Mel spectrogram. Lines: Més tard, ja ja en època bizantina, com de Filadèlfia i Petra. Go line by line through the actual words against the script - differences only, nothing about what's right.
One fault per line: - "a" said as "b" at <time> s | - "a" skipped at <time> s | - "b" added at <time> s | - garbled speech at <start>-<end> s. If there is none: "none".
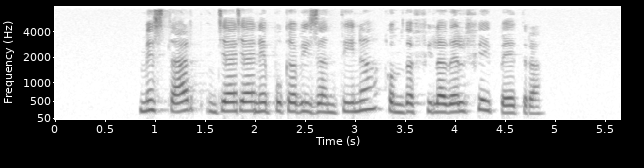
none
